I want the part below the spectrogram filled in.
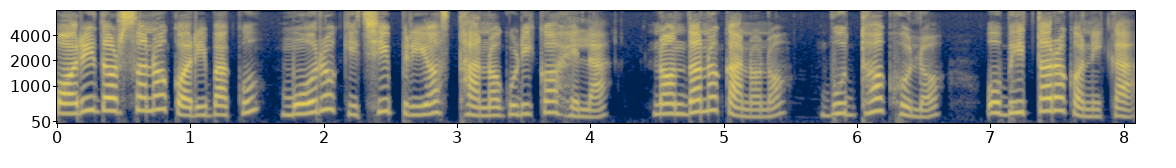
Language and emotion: Odia, neutral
